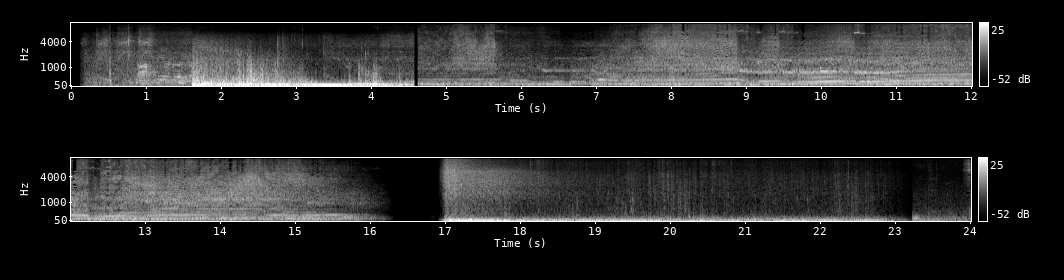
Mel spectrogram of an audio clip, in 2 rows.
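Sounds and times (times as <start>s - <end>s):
car engine revving: 3.4s - 16.2s
tyre squeal: 5.7s - 7.3s, 8.7s - 11.3s.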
